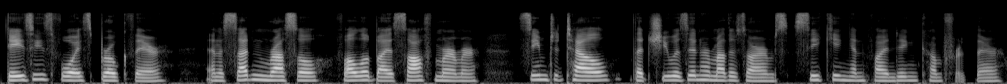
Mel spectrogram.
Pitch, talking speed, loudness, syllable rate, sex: 185 Hz, 165 wpm, -20 LUFS, 4.8 syllables/s, female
